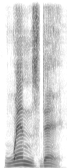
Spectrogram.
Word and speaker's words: Wednesday: Don't pronounce D in those words in English. Wednesday, sandwich, handsome, edge, bridge, handkerchief, badge, hedge, fridge, lodge.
